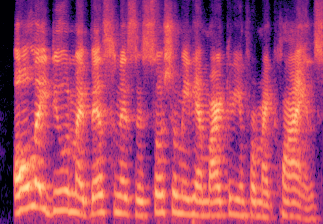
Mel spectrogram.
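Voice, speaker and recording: With a strong Spanish accent, a woman speaks at a fairly quick pace in a high pitch, her tone bright and sharp and her intonation fairly even, over a quiet background. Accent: thick Spanish. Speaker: marketing workshop instructor. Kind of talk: online workshop presentation. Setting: video call. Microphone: video call.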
